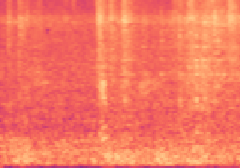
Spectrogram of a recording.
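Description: Cabin noise inside a moving London bus: a steady low rumble of engine and road, with a few light rattles about halfway through.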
